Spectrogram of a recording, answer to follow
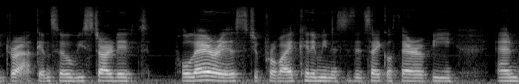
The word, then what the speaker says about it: Polaris: Polaris Insight. Yes, yes, okay. Not polar is insight, Polaris, right? Yeah, yes. We have different pronunciation. It's like the star, like on your shirt.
